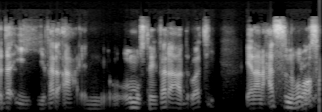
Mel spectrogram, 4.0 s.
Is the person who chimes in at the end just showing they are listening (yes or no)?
yes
